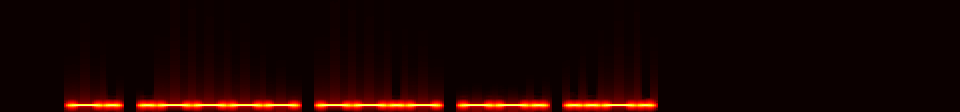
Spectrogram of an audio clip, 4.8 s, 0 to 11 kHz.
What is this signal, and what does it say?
Morse code, heard as a keyed tone, about 28 wpm, 700 Hz. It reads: N1QGF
